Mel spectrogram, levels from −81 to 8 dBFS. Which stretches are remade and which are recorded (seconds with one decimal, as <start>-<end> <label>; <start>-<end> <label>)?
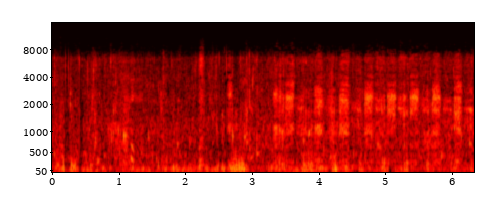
0.0-6.3 recorded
